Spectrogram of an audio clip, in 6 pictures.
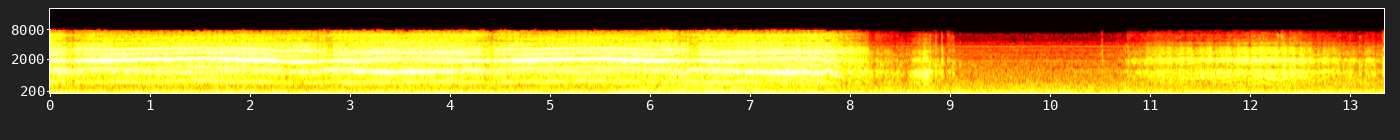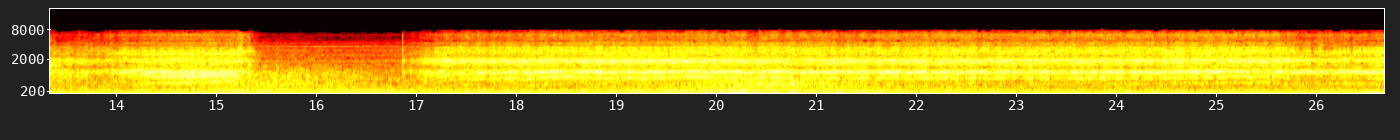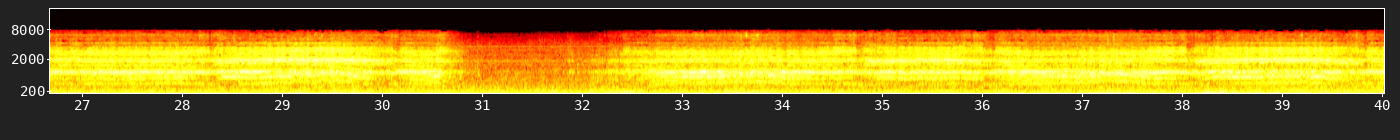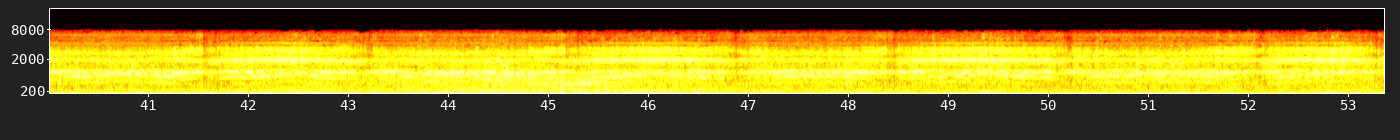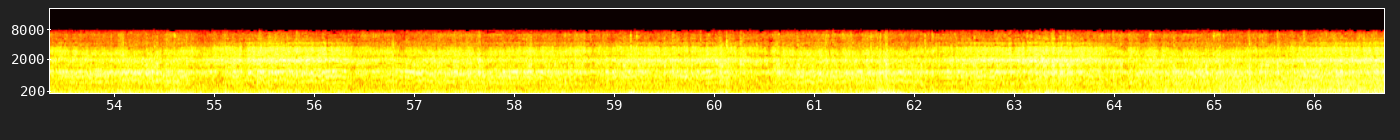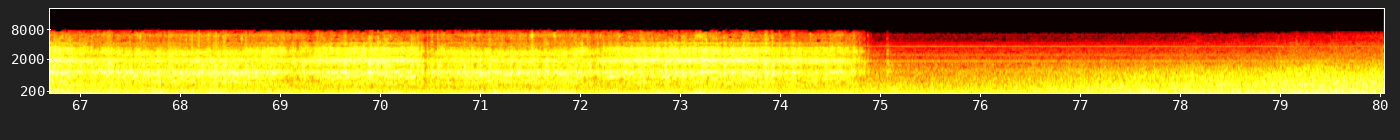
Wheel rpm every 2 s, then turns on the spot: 160, 160, 160, 150, 20, 20, 40, 40, 20, 70, 70, 70, 70, 70, 70, 20, 50, 70, 70, 70, 70, 70, 60, 70, 70, 70, 70, 60, 70, 60, 70, 70, 70, 70, 70, 70, 70, 30, 0, 0.
none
